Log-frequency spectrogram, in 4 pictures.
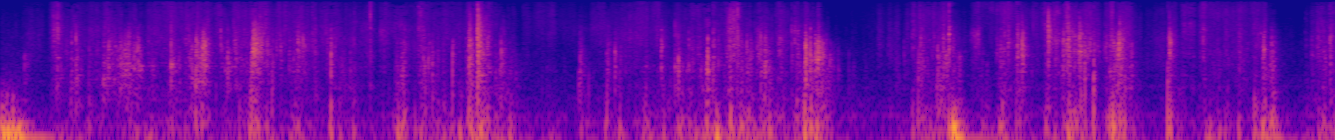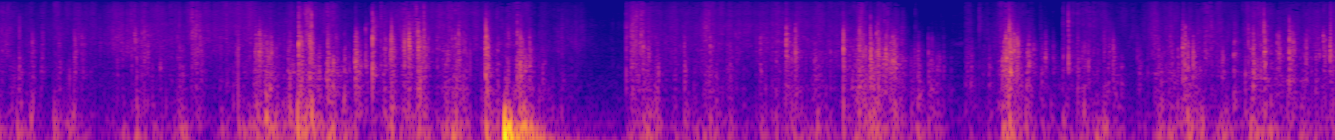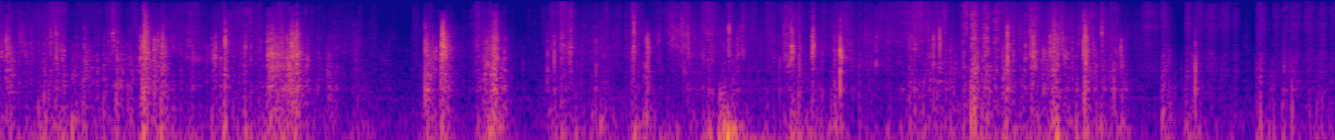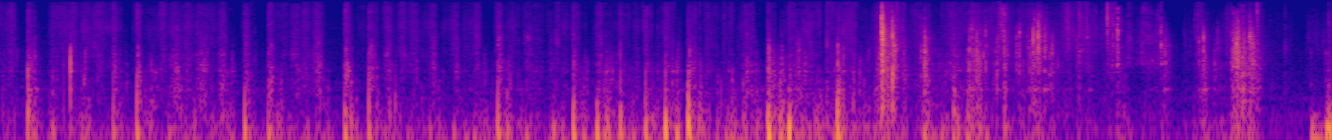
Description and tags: FX Paper moving but not folding
moving leaflets of paper around... pretend to write something on them too for some shi shi shi.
